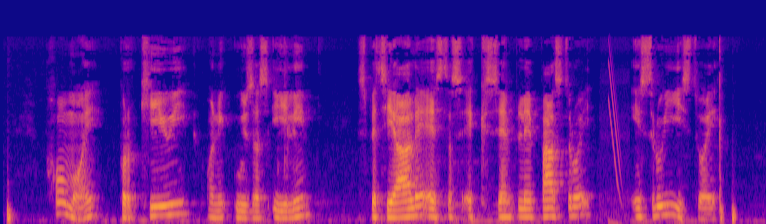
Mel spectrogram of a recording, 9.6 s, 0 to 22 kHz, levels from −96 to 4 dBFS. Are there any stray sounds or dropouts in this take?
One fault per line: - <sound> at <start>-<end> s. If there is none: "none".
- chirp at 7.6-7.8 s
